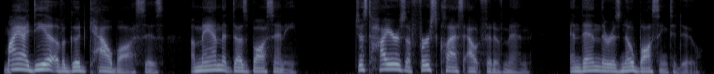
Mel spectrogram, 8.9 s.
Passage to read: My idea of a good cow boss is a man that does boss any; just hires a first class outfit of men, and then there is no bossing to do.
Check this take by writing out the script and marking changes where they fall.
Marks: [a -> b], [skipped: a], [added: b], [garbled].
My idea of a good cow boss is a man that does boss any; just hires a first class outfit of men, and then there is no bossing to do.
